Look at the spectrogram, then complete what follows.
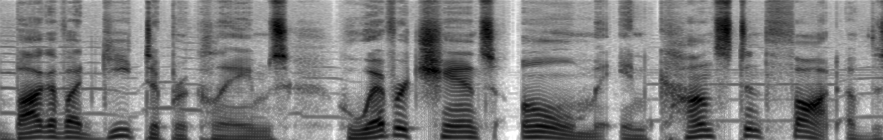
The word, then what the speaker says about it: Om: On an exhale, chant om, pronounced a u m. Let the sound naturally roll from your belly a through the throat u, and finish at the lips m.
